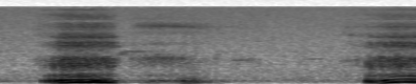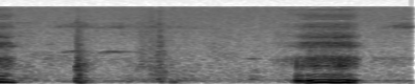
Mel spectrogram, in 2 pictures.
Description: How a Labrador snores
